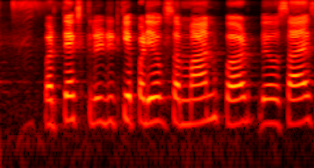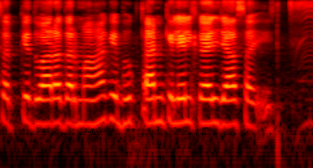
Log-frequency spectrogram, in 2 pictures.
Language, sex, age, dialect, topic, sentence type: Magahi, female, 31-35, Western, banking, statement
